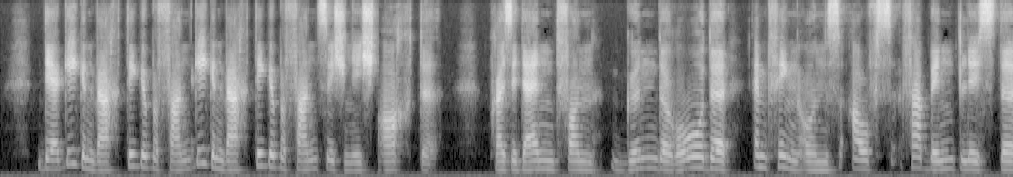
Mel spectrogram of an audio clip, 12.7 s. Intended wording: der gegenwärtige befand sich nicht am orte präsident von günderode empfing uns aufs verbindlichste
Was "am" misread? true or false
true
